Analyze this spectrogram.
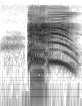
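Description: A single loud sneeze bursts out suddenly after a brief quiet moment, its voiced "choo" trailing off over about a second, with no talking.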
